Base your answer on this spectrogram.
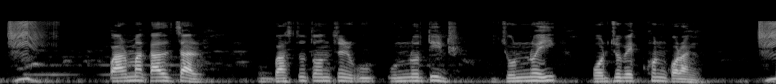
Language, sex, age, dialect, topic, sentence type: Bengali, male, 18-24, Rajbangshi, agriculture, statement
